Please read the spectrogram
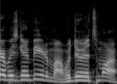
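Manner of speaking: eager bossy character voice, high, loud, insistent.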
